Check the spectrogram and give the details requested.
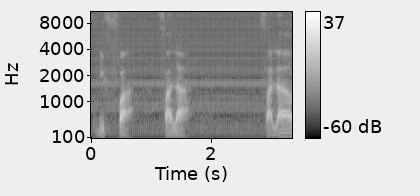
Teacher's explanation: Fa itu ada mahmusnya ada anginnya Jadi tidak boleh lidah kita tidak boleh bibir kita dirapat kan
